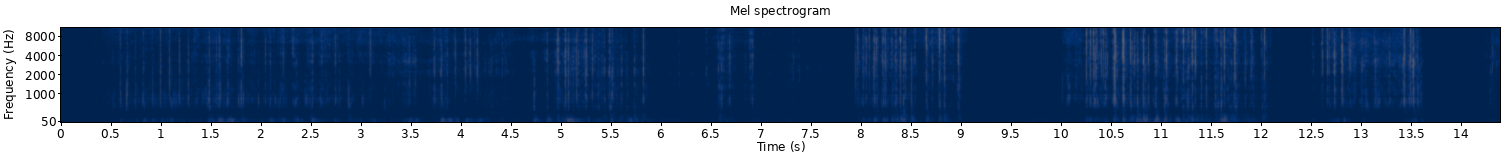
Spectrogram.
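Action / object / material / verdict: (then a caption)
scrape / plastic serving tray with ridged surface / plastic / none. Long painted nails tap and scratch across the raised corn-cob ridges of an empty, rectangular, rigid yellow plastic corn-shaped serving tray, about 35 cm long and hollow underneath, first with one hand and then with both. Dense bursts of rapid, bright, dry clicking and scratching come in runs separated by short near-silent pauses. There is little low end and no ring after each tap.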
